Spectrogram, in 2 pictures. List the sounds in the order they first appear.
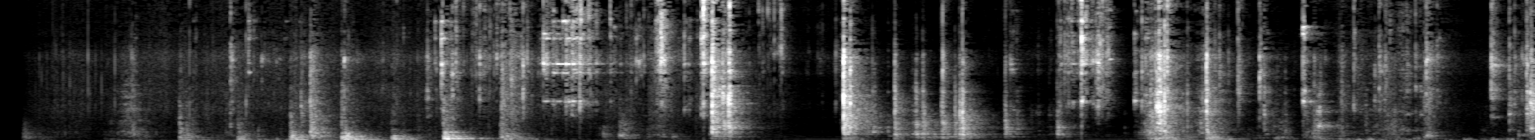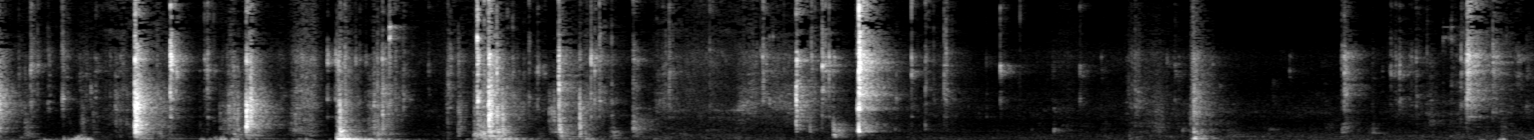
footsteps, keys, door, light switch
